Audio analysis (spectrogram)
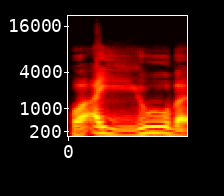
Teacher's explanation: یو واو مدہ ہے، 1 الف کی مقدار کے برابر کھینچیں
